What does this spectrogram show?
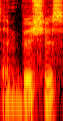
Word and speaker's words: ambitious: the first syllable stress ambitious is the Bish so now we're at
